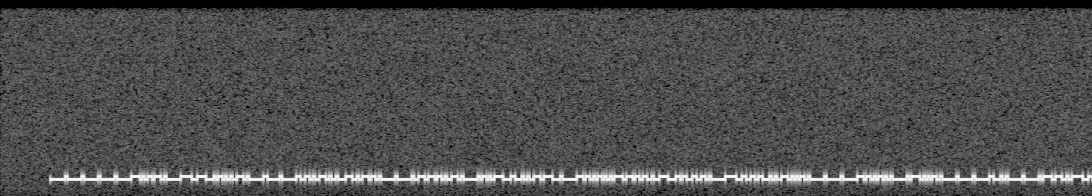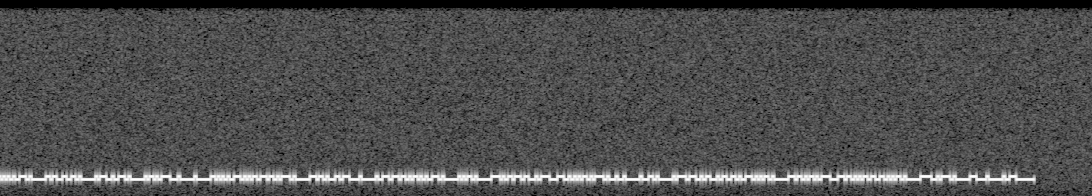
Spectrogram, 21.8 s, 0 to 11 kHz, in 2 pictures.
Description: RTTY (45.45 baud, 170 Hz shift), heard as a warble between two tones, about 1030 Hz centre. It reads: TODAVIA, A ADOCAO DE POLITICAS DESCENTRALIZADORAS E UMA DAS CONSEQUENCIAS DO SISTEMA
